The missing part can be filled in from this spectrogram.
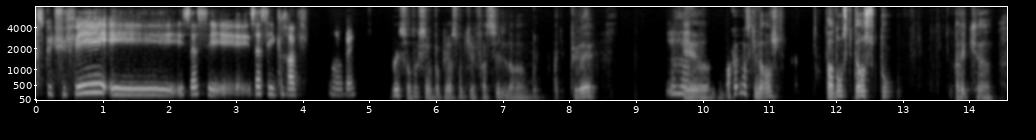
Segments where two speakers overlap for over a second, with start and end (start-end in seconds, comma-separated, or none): none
